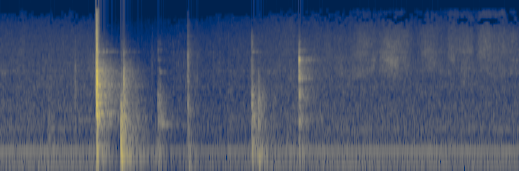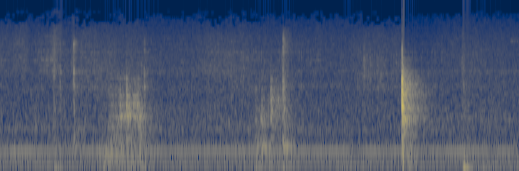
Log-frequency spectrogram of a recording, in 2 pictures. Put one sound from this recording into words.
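A rolling pin knocks against a hard countertop now and then.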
